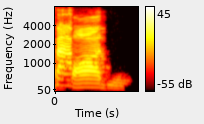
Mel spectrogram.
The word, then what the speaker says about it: Baden: I think it's Baden. Am I saying it right? Or Yeah. Baden? Yeah, Baden. That might Baden.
